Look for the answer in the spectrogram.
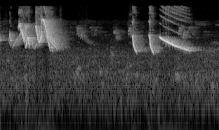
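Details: A creamy-bellied thrush firms up its song with a loud cluster of tumbling high notes. After a short gap, two quick downward strokes lead into a long clear whistle gliding smoothly downward.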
